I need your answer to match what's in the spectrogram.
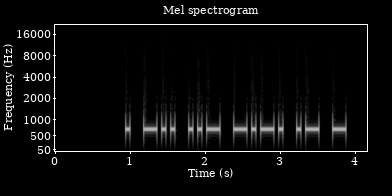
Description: Morse code, heard as a keyed tone, about 20 wpm, 700 Hz. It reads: EDUCAT
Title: Build A Word - 2 Letters At A Time - 8-Letter Words - 20wpm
